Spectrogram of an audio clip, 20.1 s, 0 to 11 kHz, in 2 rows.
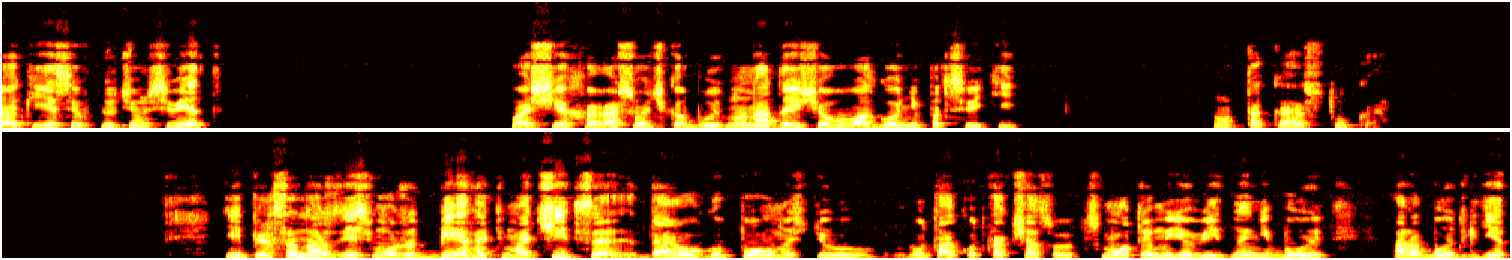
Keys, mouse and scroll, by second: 1.5 click.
